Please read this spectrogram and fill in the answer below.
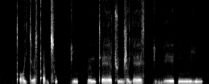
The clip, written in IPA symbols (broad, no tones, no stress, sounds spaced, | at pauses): kʼ ɔː j t ø z qʼ i b t͡sʼ u kː i m pː ø m tʼ ɛː ʈ͡ʂ y m ʐ ə j ɛː z kː i b ɓ e | nː i m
